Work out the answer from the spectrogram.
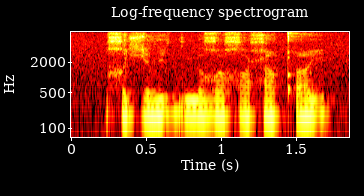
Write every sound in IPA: χ ɪ ç e l i ɡʷ ɪ ŋ ɯ ʁʷ œ χ ɔ ħ ɛ qʼ i

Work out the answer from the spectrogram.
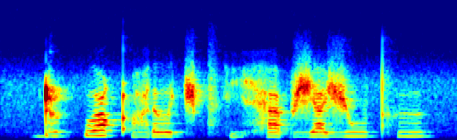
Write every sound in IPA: ɖ ɤ k͡p o qʼ a̤ ɾ ɤ t͡ʃ t͡sʼ i̤ h a p ʒ a ʒ u t̪ʰ ɯ

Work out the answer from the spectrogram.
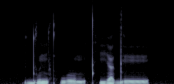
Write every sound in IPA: d u˥˩ n kʰ w o˨˩ m tʰ i˥˩ a̯ d eː˧

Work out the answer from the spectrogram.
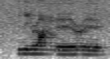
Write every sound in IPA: ð i ɹ ɑ ŋ øː ɹ ø

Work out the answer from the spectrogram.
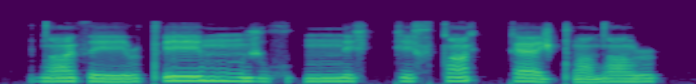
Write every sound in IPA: dˤ æ̃ː θ eː ɹ tʼ eː mː ũ ʒ u x | nː e x kː e x tˤ ẽ x kː æː ʒ tʼ õ dˤ õ ɹ

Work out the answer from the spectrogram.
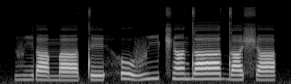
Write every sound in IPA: β i˨ ɾ a˨ m a˨ t e˨ h o˦˨ v i˦ t͡ʃ ã˦ d aː˦ d a˦ ʃ a˦

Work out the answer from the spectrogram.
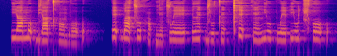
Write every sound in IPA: j a˦ m o˦ ʔ b j a˧ t̪ʰ ɔ̃˧ b o˨ ʔ | e˦ ʔ b a˥˧ t͡s u˦ h ɔ̃˨ k̚ ɡ ẽ˨˩ t͡s w e˦ | l ẽ˦ p̚ ɡ j u˧ t̪ ẽ˨ t̚ pʰ e˦ ʔ k ẽ˧ ŋ j u˥˧ p w e˧ p j u˦ t͡ɕʰ o˦ ʔ

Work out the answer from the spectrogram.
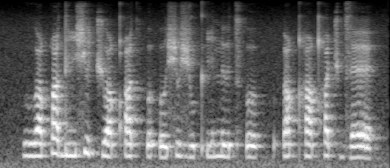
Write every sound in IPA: ɦ u qʷ i d i ɕ ɨ t͡ʃ u qʼ ʊ t͡sʼ ʊ ʔ ʊ ɕ ʊ ʑ u kʼ i n ɨ t͡sʼ ʊ | ʔ ʊ qʰ ɨ qʰ u t͡ʃ d͡z ɛ

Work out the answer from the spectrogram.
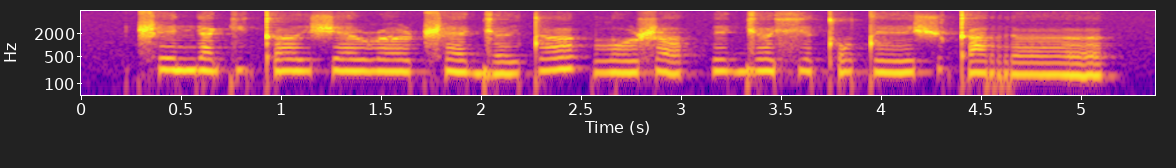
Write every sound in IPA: ʈ͡ʂʰ e nʲ a kʲ ɛ kʼ œː i̯ ʃ ɛː u̯ ɭ œː ʈ͡ʂʰ ɛ ɡʲ œ i̯ t œ | l o ʂ ɐ | e ɡʲ œ xʲ œ tʼ o t eː ʃ ʏ kʼ a r œː

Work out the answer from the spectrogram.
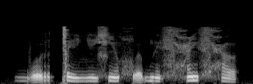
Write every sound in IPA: b o̰ r ǀ e ʎ e ɕ ĩ χʷ ə̰ b ẽ s ħ ĩ s ħ ʌ

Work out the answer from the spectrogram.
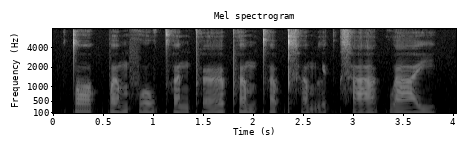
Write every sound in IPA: t̪ ɔː˥ k̚ p ɐ˨˧ m f o˧ w t̪ʰ ɐ˨ n pʰ œː˨˥ pʰ ɐ˥ m t̪ʰ ɐ˨ p̚ t͡sʰ ɐ˨˩ m l ɪ˧ k̚ t͡sʰ aː˨˧ kʷ aː˥ j

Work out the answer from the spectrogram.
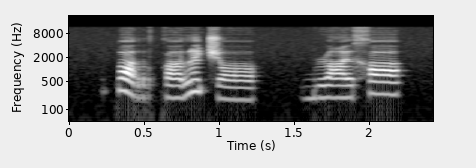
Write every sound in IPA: p ɒ˦˨ r k ɒ˨ l ə̃˦ t͡ʃ ɔ˨ | b ɹ ɑ˨ ə̯ x ɒ˧

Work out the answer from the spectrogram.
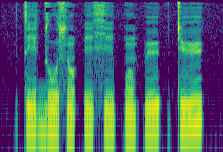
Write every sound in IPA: t i d u s ũ ʔ i x i p ũ p y | t y

